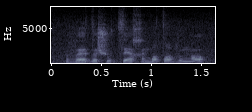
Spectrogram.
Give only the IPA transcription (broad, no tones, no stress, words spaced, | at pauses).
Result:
vɜdʌ ʃut͡sɛχɪ mɜtˤɑvʊŋɒ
